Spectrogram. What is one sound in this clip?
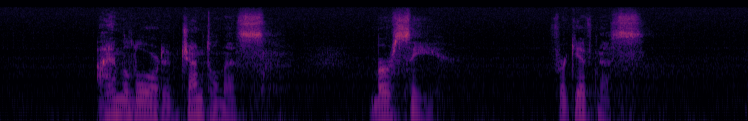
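A man speaks slowly and calmly through a microphone in a large echoing hall.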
